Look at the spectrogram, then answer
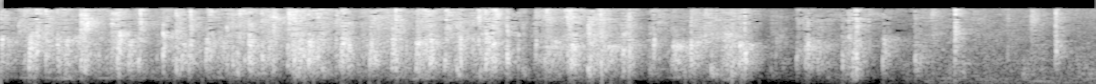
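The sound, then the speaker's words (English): An audience applauds a speaker with dense, steady clapping, a thick crackling wash of many hands that holds strong and eases slightly toward the end. No one speaks over it. “And how about we continue the applause for our speaker, Kevin.”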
